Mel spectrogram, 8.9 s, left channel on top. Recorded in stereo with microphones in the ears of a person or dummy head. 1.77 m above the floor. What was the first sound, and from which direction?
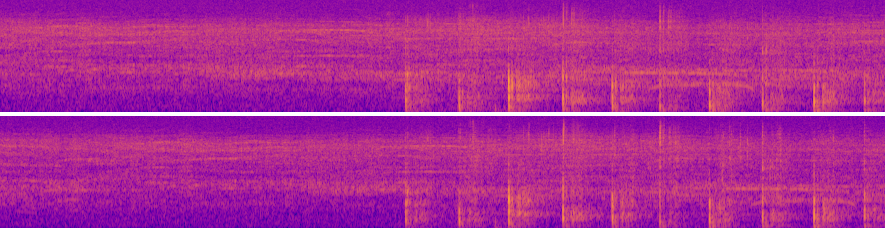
Footsteps, 10° left (ahead or behind).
